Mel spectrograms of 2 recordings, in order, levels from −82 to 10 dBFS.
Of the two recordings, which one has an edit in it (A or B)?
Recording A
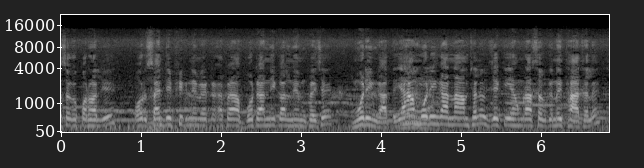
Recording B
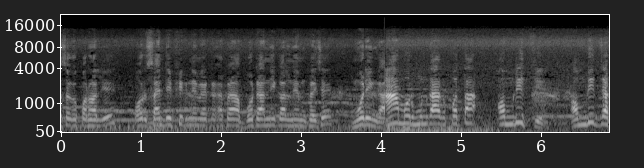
B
